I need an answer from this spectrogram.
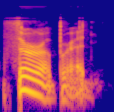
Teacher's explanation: that o can change to uh because it's not stressed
